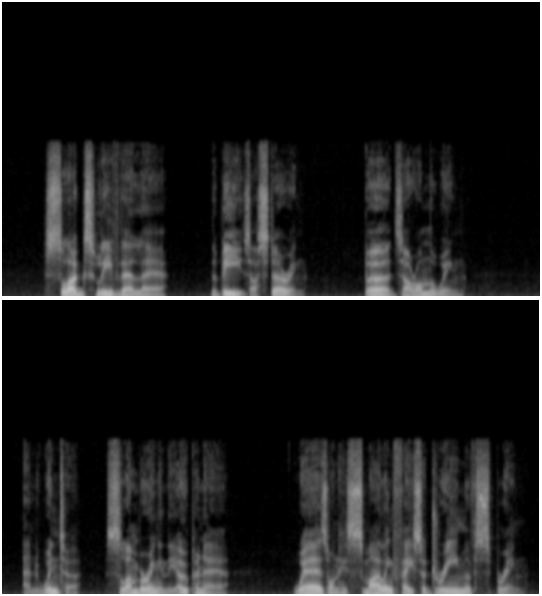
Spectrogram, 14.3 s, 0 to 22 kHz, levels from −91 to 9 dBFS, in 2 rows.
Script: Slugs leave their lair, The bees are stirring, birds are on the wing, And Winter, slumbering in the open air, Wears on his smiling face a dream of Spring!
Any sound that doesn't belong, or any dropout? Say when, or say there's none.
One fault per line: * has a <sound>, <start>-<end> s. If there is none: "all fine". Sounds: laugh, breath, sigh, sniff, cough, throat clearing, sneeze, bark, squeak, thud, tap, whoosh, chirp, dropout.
all fine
